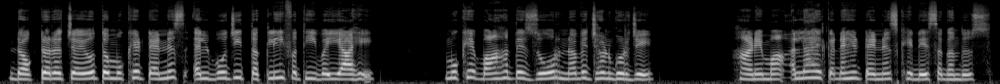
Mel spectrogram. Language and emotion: Sindhi, sad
